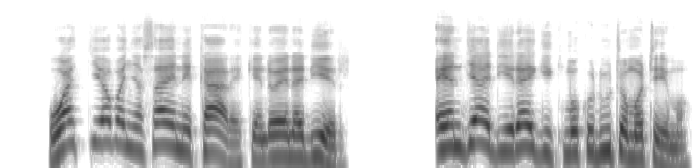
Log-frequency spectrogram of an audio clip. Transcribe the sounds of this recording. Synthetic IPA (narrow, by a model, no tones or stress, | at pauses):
wat͡ʃɪɔbaɲasajɛnɪkaɾɛkendoɛnadjeɾ | ɛnd͡ʒadjeɾaeɡikmokodutomɔtɪ̰mɔ̰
